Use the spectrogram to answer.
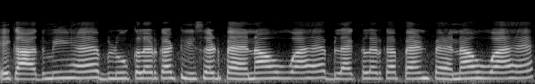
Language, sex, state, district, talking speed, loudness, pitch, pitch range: Hindi, female, Maharashtra, Mumbai Suburban, 190 wpm, -15 LUFS, 275 Hz, 265-285 Hz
